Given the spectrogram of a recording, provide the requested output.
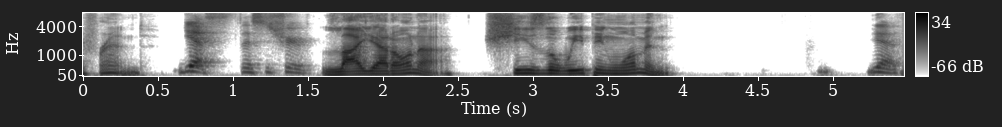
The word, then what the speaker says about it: La Llorona: La Llorona. She's the weeping woman. Yes. Did I say it right? Yeah. You're making fun of me. I aren't was you? trying not to. It's La Llorona.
